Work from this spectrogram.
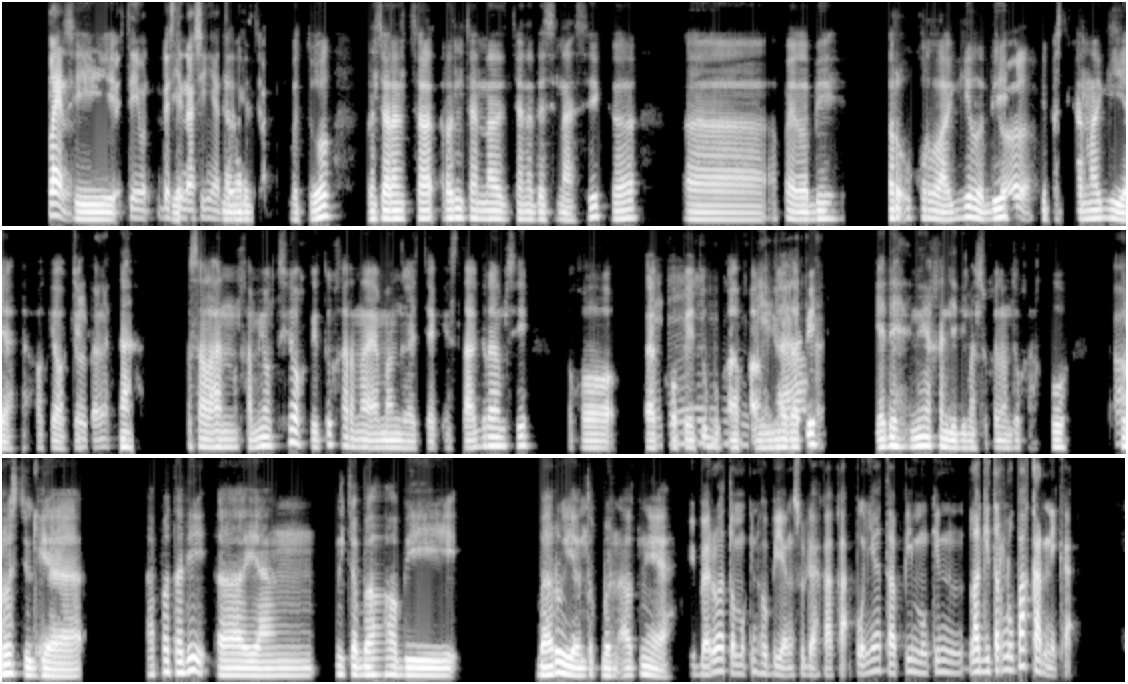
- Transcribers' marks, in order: drawn out: "Mmm"; in English: "burnout-nya"
- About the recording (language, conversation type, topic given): Indonesian, advice, Bagaimana cara mengatasi burnout kreatif setelah menghadapi beban kerja yang berat?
